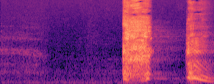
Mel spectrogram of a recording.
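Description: A person coughing twice, a short harsh cough about a second in and a second, briefer one just before the end.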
